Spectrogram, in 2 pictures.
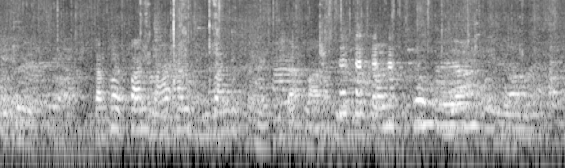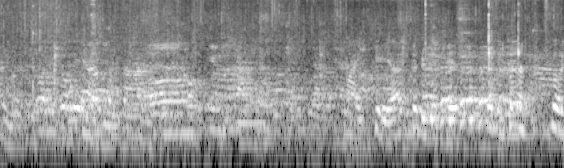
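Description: Hot food sizzles in a stone bowl.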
